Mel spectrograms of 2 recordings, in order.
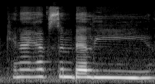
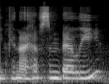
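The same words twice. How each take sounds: First: High, loud, sing-song begging; wheedling pet talk. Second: Said in the usual way. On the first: Real, not acted. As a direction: wheedle the pet, holding the last word long.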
